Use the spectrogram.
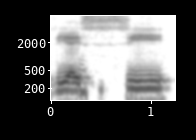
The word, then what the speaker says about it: Vacqueyras: with the appellation, which is Vaccarèse, which is Vacqueyras.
